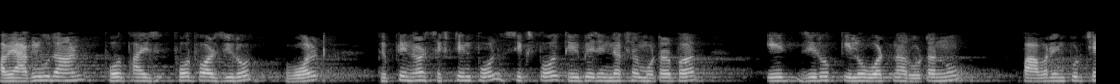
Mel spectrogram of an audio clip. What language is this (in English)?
Gujarati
